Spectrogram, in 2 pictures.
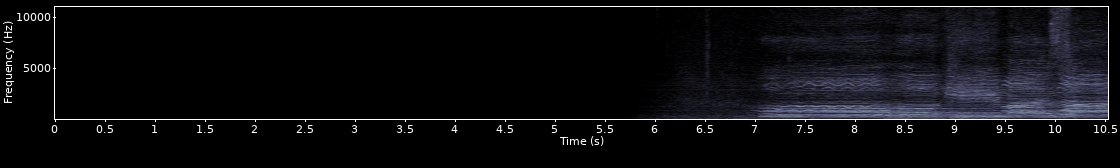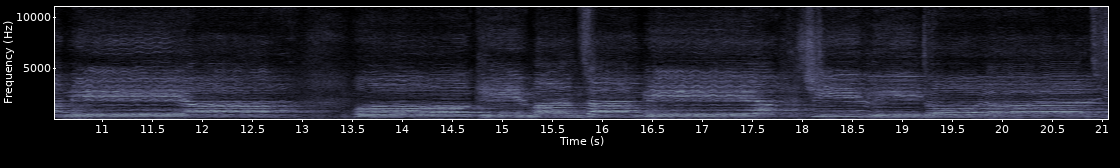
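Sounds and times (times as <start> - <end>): choir singing in harmony: 6.9 - 21.0.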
